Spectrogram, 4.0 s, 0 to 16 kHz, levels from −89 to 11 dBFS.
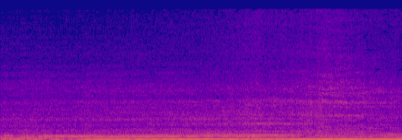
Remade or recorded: recorded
